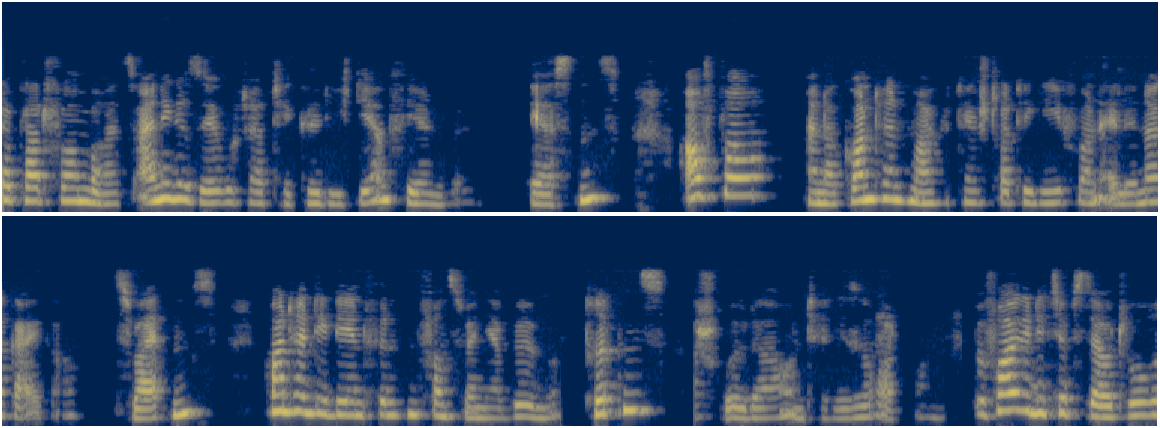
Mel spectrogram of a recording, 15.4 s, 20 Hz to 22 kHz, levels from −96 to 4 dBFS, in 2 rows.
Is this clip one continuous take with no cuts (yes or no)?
no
